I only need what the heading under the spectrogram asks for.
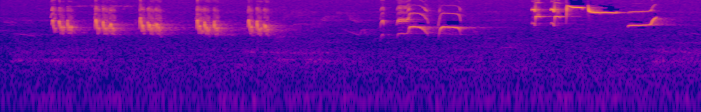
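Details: Orange-banded thrush in the wild, isian song: a series of five rhythmic buzzy chirps, followed by quick downslurred whistles and a high rising-falling flourish, clear over quiet surroundings.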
